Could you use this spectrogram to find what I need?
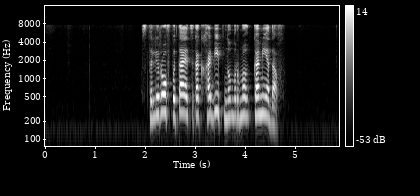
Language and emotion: Russian, positive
